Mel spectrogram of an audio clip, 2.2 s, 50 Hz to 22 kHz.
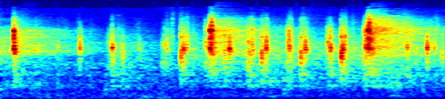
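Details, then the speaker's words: Range Rover Evoque with the 2.0 Ingenium engine, rattling from startup, engine turned slowly by hand with covers off: irregular light metallic taps as the slack upper timing chain slaps its guides. "quite a lot of slap there so yeah so it just a set of chains on this one"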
